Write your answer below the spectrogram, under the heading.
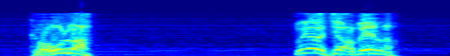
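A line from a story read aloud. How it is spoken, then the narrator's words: Furious shout into microphone. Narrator (Chinese): 外交部部长陈毅抓起话筒，怒不可遏的喊道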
